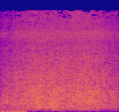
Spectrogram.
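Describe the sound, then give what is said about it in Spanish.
Steady rushing surf washing over a pebbly beach beside a jetty, a broad continuous hiss with soft grinding texture and no distinct breaks, joined by a light breath of wind. “Junto al embarcadero, en una zona de playa pedregosa,”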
